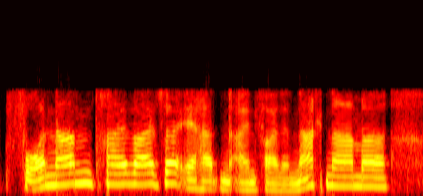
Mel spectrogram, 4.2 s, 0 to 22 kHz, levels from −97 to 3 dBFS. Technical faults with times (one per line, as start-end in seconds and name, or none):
0.00-4.24 G.729 codec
